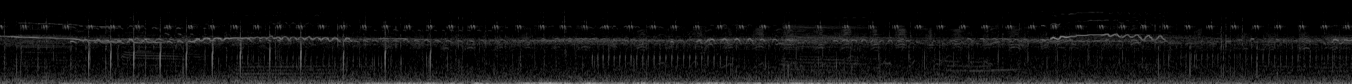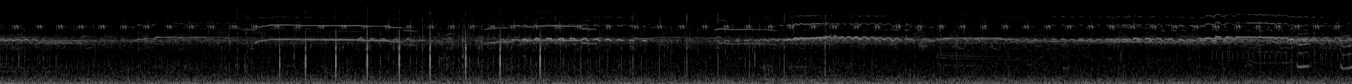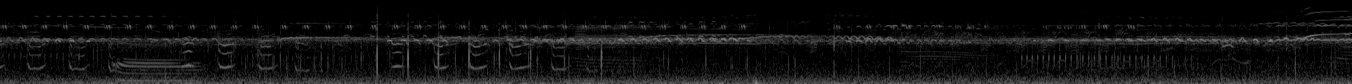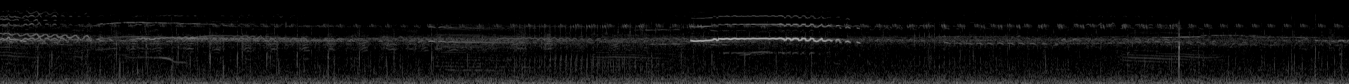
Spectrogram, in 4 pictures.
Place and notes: Midway Atoll soundscape ... Sand Island ... bird call from Laysan albatross ... white tern ... black noddy ... distant black-footed albatross and a cricket ... open lavaliers on mini tripod ... background noise and some wind blast ... one or two bonin petrels still leaving ...
15 March 2012, 07:30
